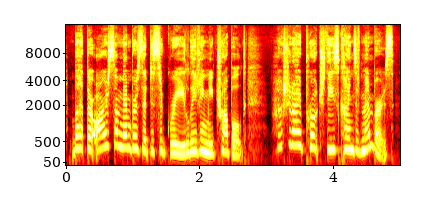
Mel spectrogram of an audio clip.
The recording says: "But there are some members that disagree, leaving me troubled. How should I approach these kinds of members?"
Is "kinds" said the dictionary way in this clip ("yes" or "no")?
yes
